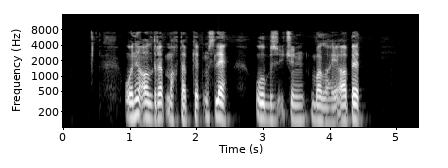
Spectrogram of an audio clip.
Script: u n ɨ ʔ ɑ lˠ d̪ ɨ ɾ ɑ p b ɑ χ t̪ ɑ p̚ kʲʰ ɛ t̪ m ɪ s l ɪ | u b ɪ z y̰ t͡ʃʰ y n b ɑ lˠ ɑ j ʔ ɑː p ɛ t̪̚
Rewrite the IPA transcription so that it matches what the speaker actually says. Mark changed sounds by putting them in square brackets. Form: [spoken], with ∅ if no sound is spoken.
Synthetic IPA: u n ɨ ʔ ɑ lˠ d̪ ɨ ɾ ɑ p [m] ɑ χ t̪ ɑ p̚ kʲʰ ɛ t̪ m ɪ s l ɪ | u b ɪ z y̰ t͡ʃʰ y n b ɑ lˠ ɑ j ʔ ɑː p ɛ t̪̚

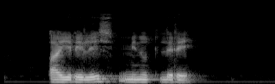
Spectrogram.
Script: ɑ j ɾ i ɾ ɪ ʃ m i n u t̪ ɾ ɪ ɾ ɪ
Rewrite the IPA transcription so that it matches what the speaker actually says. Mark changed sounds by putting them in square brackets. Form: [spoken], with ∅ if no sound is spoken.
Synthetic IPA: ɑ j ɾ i [l] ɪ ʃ m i n u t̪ [l] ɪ ɾ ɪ

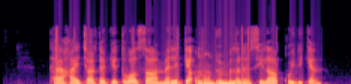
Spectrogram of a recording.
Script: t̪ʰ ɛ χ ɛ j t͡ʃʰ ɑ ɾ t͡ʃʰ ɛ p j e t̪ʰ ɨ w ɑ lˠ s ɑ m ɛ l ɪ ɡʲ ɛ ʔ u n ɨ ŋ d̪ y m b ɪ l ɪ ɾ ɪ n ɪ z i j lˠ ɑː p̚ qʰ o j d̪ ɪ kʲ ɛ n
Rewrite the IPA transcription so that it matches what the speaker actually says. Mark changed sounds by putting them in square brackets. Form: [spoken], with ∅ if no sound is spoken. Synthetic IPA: t̪ʰ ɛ χ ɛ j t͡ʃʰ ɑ ɾ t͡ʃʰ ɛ p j e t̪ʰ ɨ w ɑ lˠ s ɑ m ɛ l ɪ [kʲ] ɛ ʔ u n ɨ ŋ d̪ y m b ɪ l ɪ ɾ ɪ n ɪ [s] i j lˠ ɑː p̚ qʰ o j d̪ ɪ kʲ ɛ n

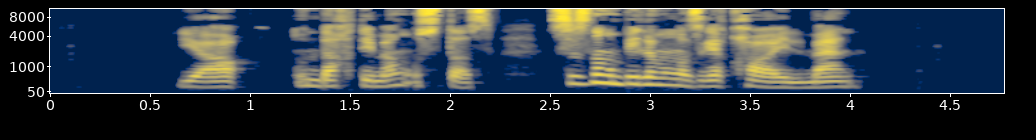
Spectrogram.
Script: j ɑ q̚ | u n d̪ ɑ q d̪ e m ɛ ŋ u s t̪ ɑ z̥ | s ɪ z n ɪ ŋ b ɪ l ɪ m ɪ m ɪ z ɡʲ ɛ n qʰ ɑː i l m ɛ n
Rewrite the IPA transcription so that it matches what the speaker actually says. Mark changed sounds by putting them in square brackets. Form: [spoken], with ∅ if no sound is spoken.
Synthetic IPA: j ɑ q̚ | u n d̪ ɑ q d̪ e m ɛ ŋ u s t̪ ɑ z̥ | s ɪ z n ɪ ŋ b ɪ l ɪ m ɪ [ŋ] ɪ z ɡʲ ɛ [∅] qʰ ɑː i l m ɛ n

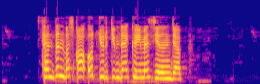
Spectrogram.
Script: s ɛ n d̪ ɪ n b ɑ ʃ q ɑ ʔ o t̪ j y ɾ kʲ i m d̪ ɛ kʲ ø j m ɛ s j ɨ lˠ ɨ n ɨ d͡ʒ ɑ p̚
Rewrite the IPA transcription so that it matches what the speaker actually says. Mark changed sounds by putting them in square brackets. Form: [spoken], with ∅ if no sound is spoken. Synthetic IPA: s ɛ n d̪ ɪ n b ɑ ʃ q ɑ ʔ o t̪ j y ɾ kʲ i m d̪ ɛ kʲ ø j m ɛ s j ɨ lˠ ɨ n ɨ d͡ʒ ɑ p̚

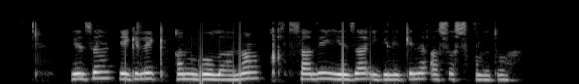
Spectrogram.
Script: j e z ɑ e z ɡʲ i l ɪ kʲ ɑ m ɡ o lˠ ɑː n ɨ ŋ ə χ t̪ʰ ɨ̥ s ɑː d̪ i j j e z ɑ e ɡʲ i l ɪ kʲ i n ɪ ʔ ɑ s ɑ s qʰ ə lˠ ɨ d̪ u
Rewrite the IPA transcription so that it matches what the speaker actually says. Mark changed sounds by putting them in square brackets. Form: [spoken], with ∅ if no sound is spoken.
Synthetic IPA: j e z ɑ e [∅] ɡʲ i l ɪ kʲ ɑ [ŋ] ɡ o lˠ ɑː n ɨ ŋ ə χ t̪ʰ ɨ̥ s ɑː d̪ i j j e z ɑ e ɡʲ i l ɪ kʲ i n ɪ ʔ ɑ s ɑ s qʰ ə lˠ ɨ d̪ u

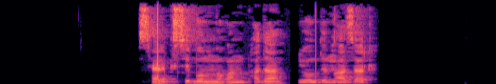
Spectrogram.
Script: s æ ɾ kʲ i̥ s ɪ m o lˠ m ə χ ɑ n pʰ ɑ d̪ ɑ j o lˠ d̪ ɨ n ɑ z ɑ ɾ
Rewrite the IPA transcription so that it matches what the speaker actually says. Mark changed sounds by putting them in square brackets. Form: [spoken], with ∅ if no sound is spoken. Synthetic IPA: s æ ɾ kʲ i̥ s ɪ [b] o lˠ m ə [ʁ] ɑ n pʰ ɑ d̪ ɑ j o lˠ d̪ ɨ n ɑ z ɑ ɾ

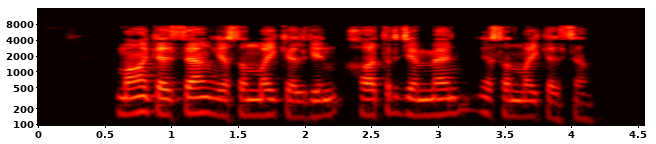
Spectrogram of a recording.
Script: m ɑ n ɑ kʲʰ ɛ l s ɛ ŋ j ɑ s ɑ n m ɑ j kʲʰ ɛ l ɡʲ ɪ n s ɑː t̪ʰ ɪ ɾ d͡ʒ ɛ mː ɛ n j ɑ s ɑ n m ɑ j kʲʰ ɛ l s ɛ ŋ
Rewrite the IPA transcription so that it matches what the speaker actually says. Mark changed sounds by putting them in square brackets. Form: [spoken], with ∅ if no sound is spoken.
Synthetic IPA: m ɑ [ŋ] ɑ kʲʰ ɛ l s ɛ ŋ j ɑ s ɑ n m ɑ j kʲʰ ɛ l ɡʲ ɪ n [χ] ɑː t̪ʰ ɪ ɾ d͡ʒ ɛ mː ɛ n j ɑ s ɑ n m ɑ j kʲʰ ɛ l s ɛ ŋ

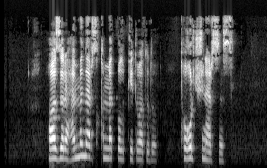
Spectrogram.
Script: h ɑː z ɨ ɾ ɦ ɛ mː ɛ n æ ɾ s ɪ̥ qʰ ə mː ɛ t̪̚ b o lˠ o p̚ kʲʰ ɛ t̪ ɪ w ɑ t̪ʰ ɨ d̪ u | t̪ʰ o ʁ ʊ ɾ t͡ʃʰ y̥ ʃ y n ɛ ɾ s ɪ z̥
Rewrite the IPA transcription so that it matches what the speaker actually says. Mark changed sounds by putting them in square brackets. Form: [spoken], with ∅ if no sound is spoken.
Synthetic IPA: h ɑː z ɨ ɾ ɦ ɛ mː ɛ n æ ɾ s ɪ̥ qʰ ə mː ɛ t̪̚ b o lˠ [u] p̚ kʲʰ [e] t̪ ɪ w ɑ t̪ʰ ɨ d̪ u | t̪ʰ o ʁ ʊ ɾ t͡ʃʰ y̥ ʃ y n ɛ ɾ s ɪ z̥

